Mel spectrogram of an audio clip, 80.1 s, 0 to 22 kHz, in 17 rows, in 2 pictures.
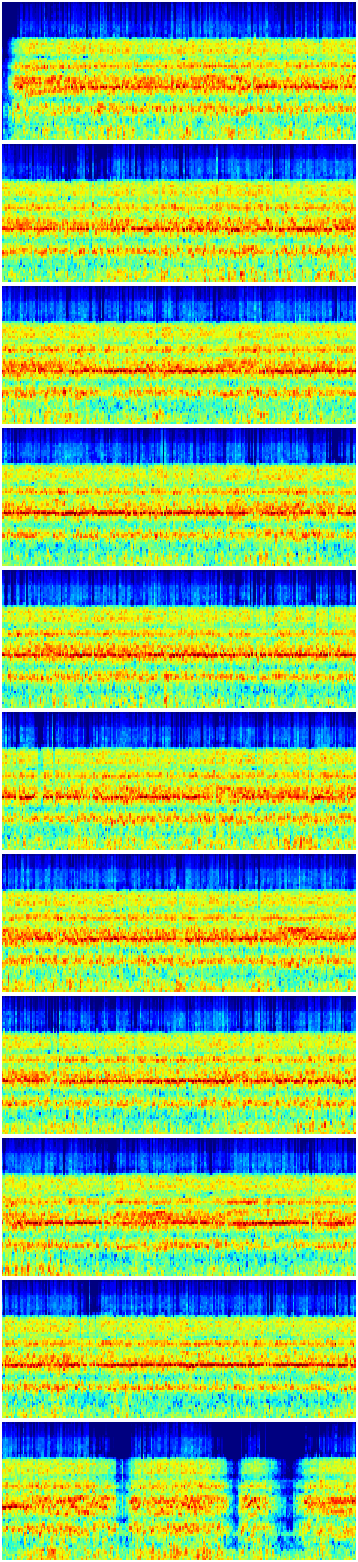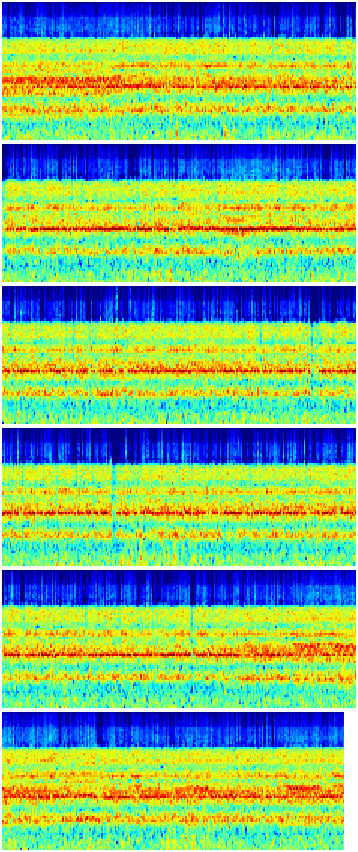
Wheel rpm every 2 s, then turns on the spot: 190, 230, 230, 230, 230, 230, 230, 230, 230, 230, 230, 230, 240, 230, 230, 230, 230, 230, 230, 230, 220, 230, 230, 220, 130, 100, 220, 230, 230, 230, 230, 230, 230, 230, 230, 230, 230, 220, 230, 230.
none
